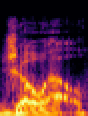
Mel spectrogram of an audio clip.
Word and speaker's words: Joel: my name it's always my mom says Joel my dad says Joel like you pick whichever one you want but I never knew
